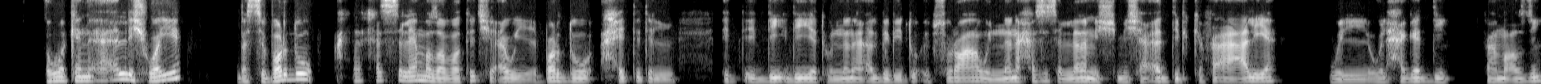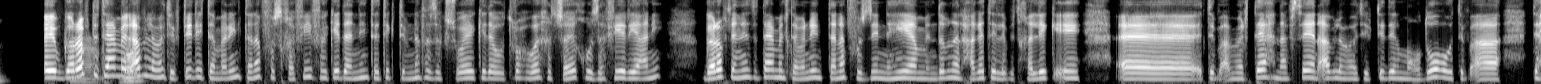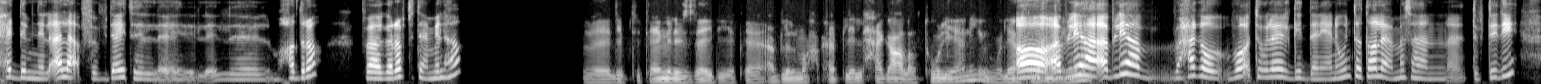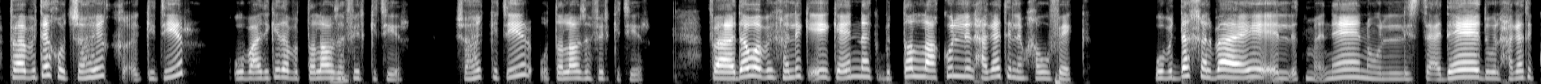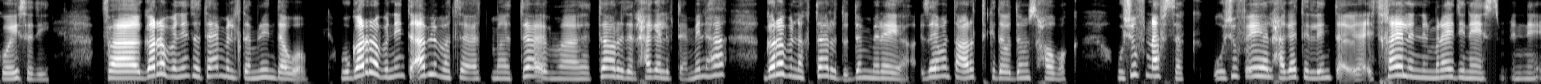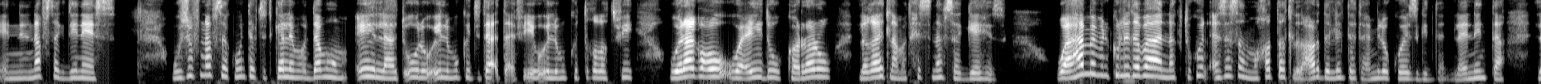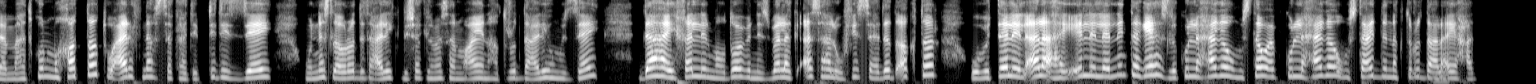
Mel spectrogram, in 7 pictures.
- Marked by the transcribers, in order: other background noise; tapping
- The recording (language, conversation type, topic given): Arabic, advice, إزاي أهدّي نفسي بسرعة لما تبدأ عندي أعراض القلق؟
